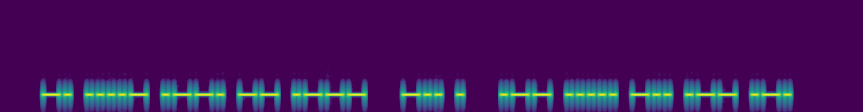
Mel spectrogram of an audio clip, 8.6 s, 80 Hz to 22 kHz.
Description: Morse code, heard as a keyed tone, about 22 wpm, 700 Hz. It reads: N4PMJ DE W5DWR
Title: USA Callsign DE Callsign - 5 Characters - 22wpm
